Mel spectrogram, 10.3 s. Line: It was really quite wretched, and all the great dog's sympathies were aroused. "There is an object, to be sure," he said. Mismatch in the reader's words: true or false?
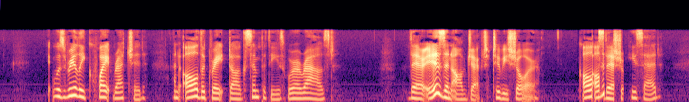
true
